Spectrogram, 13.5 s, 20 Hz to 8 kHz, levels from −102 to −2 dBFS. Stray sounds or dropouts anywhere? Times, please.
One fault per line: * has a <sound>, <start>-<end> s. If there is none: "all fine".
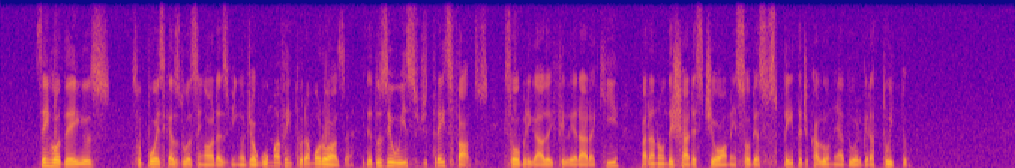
all fine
